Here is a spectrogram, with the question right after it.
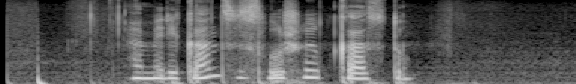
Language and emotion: Russian, neutral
